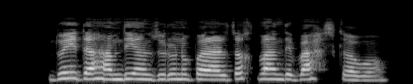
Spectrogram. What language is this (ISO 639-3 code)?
pus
